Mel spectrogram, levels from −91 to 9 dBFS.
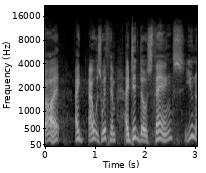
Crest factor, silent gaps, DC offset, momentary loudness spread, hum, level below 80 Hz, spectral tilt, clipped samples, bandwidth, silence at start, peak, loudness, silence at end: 22 dB; none; under 0.1%; 7 LU; none; -70 dBFS; -3.5 dB/octave; under 0.1%; 15.5 kHz; 0 s; -6 dBFS; -27 LUFS; 0 s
